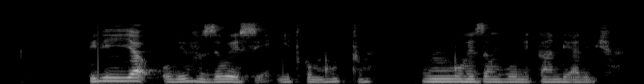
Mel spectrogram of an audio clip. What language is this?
Kinyarwanda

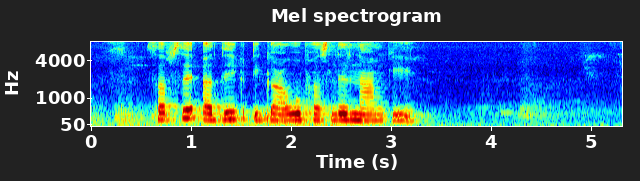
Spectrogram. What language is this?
Magahi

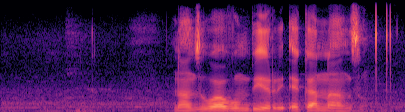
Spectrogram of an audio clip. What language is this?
Tsonga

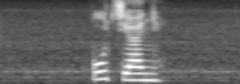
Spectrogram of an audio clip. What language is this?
Russian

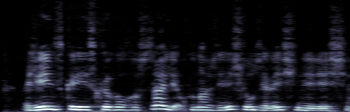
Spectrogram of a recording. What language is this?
Chuvash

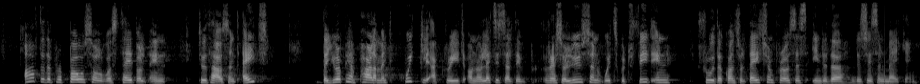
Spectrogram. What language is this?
English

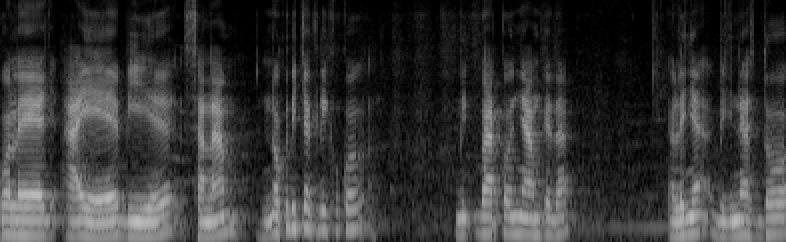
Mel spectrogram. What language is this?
Santali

